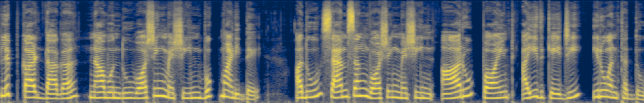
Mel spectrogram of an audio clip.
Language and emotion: Kannada, neutral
